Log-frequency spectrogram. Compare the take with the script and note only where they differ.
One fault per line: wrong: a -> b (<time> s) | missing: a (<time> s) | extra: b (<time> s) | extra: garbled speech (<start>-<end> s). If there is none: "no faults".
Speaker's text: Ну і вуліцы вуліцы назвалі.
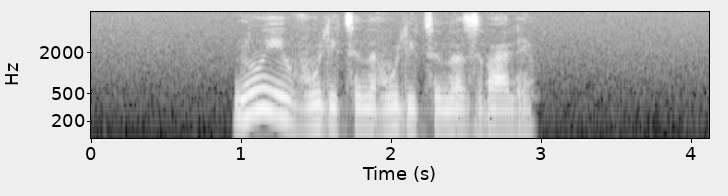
no faults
